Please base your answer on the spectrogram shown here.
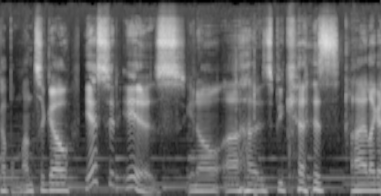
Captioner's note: chuckles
